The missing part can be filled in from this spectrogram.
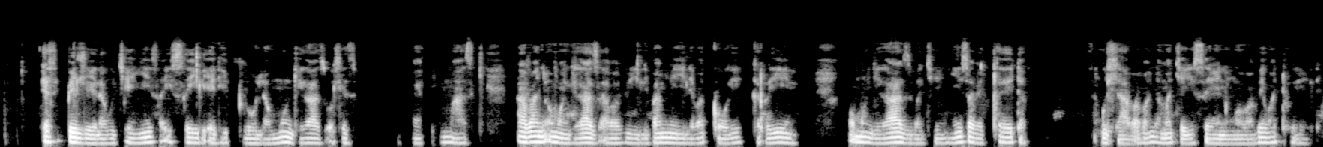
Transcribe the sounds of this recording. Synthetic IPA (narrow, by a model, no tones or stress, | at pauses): esib̥ʱɛɮɛlaɣut͡ʃʼeŋisaisejlḭʔelib̥ʱulaumoŋiɣaziɔ̰ɬezip̚ | ɛ | ad̥ɛimaskʰʼi | aβaɲɛ̰ʔɔ̰moŋiɣazia̰βaβiliβamilɛβaɡ͡ǃʱɔɣɛɡ̥rini | o̰moŋiɣaziβat͡ʃʼeŋisaβɛǃɛd̥ʱa | ɣuɮaβa̰βantʼamad̥ʒ̥ʱʼeɣiseniŋɔβaβɛwatʰɔɛːlɛ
